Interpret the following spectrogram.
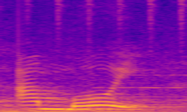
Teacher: ada perubahan kualitas bunyi vokal pertama menuju vokal kedua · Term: diftong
